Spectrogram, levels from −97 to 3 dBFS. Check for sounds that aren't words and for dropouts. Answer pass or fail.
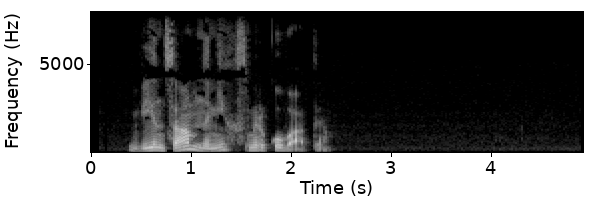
pass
